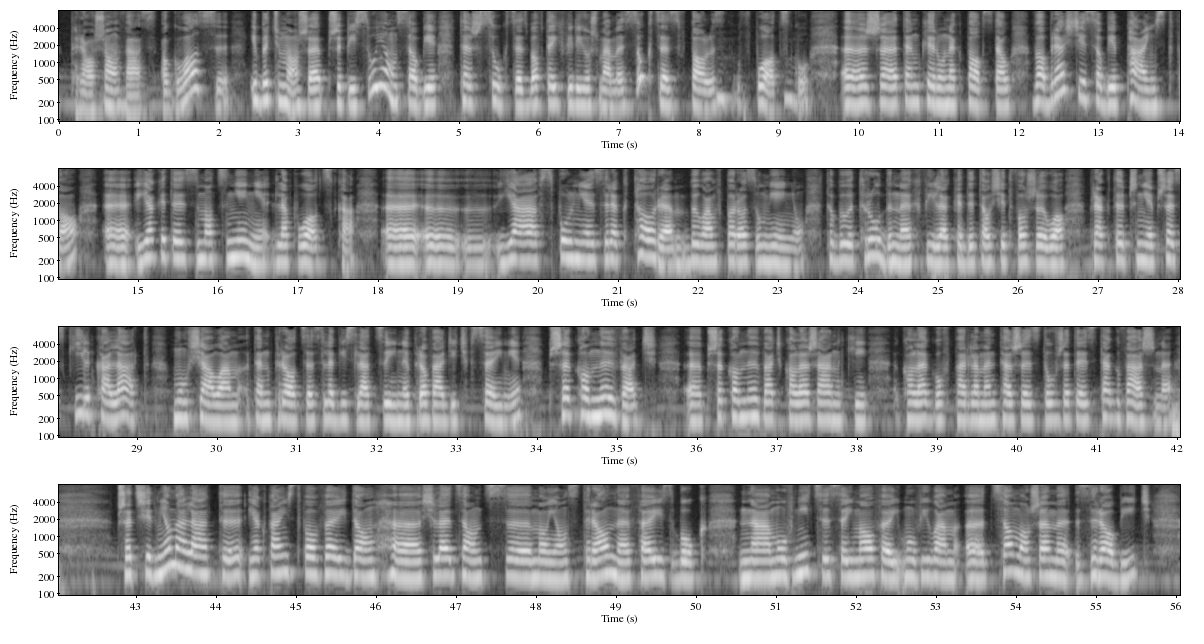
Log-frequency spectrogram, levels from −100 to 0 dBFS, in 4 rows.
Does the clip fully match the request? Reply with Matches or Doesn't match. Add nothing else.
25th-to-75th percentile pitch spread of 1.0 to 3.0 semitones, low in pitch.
Doesn't match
